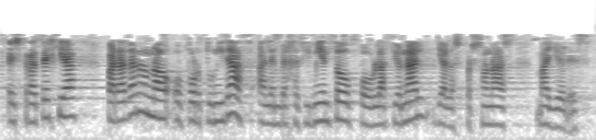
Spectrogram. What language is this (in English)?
Spanish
